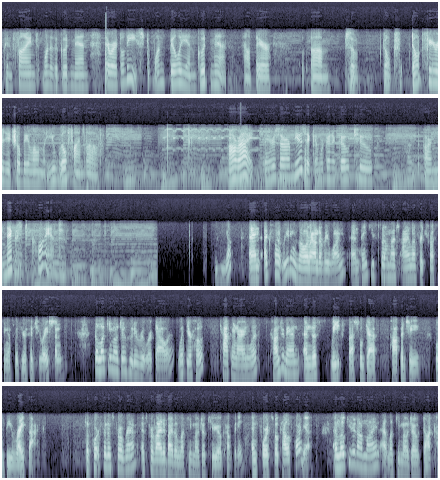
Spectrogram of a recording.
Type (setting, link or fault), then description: link, phone line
